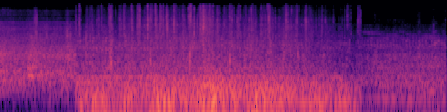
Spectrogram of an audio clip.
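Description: A plastic bag rustles and crinkles in a man's hands.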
